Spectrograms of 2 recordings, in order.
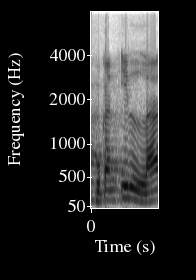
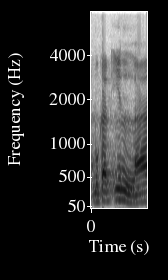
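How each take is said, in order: Both takes have the same delivery.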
